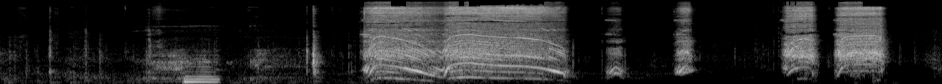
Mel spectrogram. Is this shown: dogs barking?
no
